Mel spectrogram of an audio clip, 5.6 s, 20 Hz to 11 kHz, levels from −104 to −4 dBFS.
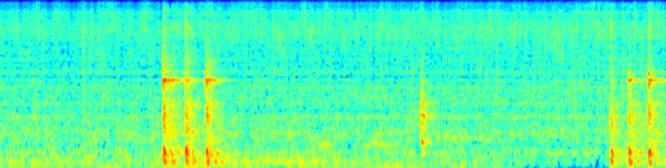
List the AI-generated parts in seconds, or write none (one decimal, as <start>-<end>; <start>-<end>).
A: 0.0-4.2; 4.9-5.6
